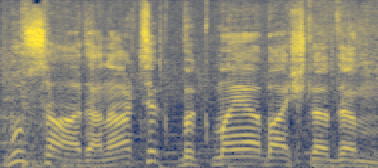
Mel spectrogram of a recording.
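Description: A man's voice: mid-range voice, a little slow, natural voice. A man voicing a confident, determined young football captain in a children's cartoon, assured and rallying. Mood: fed up. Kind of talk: animated children's cartoon dub. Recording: music behind the dialogue.

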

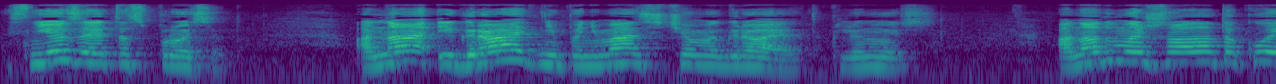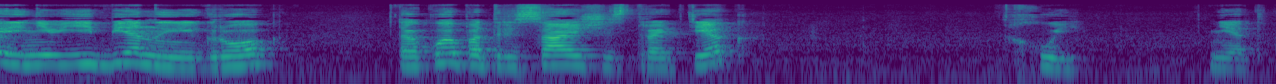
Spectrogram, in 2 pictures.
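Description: A young woman giving casual video commentary in a blunt, halting, heavily sweary manner, recorded on a phone in a kitchen. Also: medium pitch, sharp tone. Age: young adult. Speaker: reality show commentator. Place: small kitchen indoors. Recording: noticeable background noise.

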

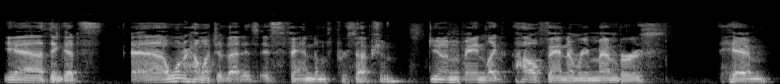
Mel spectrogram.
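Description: A man's voice: fairly low pitch, normal speed, pushed and bright, breathy edge. A man chatting casually as a podcast guest, hesitant and thinking aloud, on dull lo-fi call audio. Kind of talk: casual fan discussion.

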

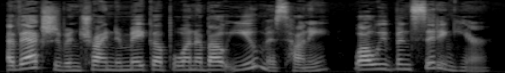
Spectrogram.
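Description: A woman reading a storybook as a bright, earnest five-year-old schoolgirl, polite, precise and modest. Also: medium pitch, expressive, quick pace, dry recording, voice pushed up, natural voice. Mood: hesitant.

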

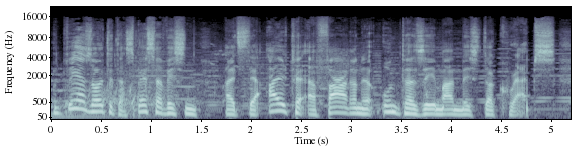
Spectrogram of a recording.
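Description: A man narrating a children's audio drama in an animated storytelling manner. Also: mid-range voice, moderate pace, close to an everyday voice. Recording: music under the voice. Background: music.

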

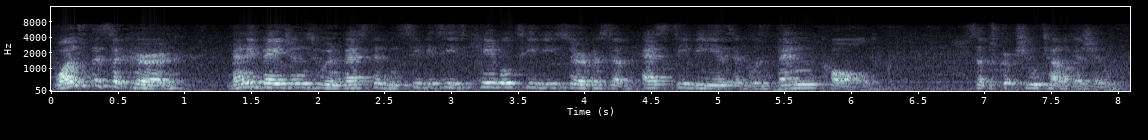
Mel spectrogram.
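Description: A man's voice: fairly high pitch, brisk, darkish tone, slight background noise. Distant, echoey Barbadian man giving a eulogy. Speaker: son delivering a eulogy for his father. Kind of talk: scripted memorial speech to an audience. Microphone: phone camera far from the speaker. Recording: distant, muffled phone recording, echoey room.

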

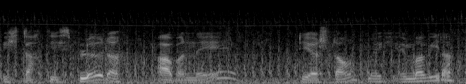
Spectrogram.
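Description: A young man giving casual, rambling and slightly halting commentary as he plays a video game on a headset. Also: medium pitch, sing-song, vocal fry. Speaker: let's play host. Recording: loud game gunfire and noise behind voice. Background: video game gunfire, vehicles, helicopter.

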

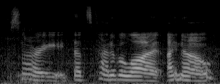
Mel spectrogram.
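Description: A woman's voice: mid-range voice, normal speed, a bit bright, slight background noise, lightly acted, rough recording. An actress playing an anxious young woman on the run, stammering and rambling in an improvised radio play. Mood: agitated, rambling. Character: Zoe, frazzled anxious young woman fugitive. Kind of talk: improvised old-time radio play acting.

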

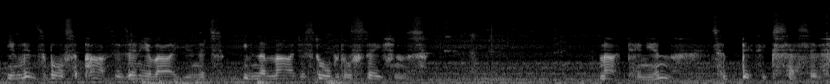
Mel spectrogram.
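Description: A man's voice: medium pitch, moderate pace, noisy background, close to an everyday voice. A man voicing a pragmatic, sceptical astrogator in a video game, speaking in a dry, reserved way. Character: pragmatic, sceptical male astrogator, a mission commander. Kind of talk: video game radio dialogue.

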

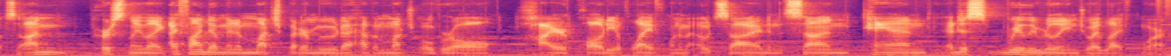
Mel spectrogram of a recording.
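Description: A young Canadian man talking straight to camera in a matter-of-fact, explanatory way as a vlog host, close to a studio microphone. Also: fairly low pitch. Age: young adult. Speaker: host, e-commerce entrepreneur. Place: small indoor studio room. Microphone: boom-arm broadcast mic close by. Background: soft background music with guitar.

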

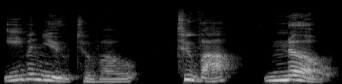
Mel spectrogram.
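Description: A woman reads a novel aloud in a slow, deliberate storytelling voice. Her pitch sits low but swings widely, giving the reading an expressive lilt. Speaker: narrator.

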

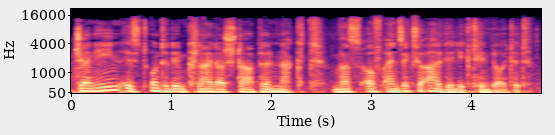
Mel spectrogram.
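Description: A man's voice: on the low side, animated, normal speed, noisy background, lightly acted. A man reading scripted true-crime documentary narration as the narrator. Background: background music.

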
